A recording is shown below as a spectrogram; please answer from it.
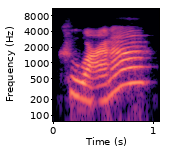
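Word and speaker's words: Cuyana: out of san francisco i believe it's pronounced kuana i think that's pronounced it's spelled c-u-y-a-n-a they're on instagram they're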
